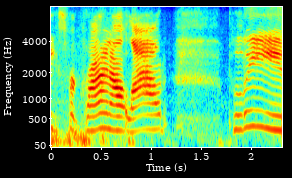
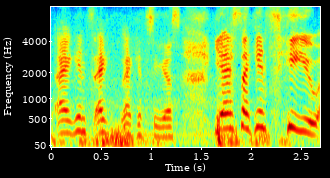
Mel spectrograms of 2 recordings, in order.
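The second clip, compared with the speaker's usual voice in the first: ordinary talk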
